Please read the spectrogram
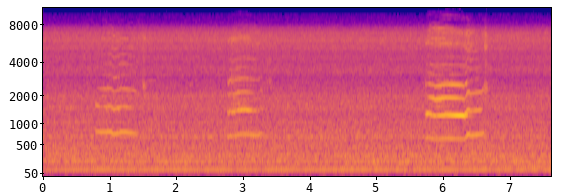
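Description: A kitten meowing three times, short calls about two seconds apart, the third the loudest and longest.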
